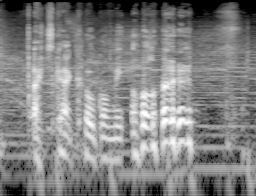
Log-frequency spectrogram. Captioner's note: laughs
